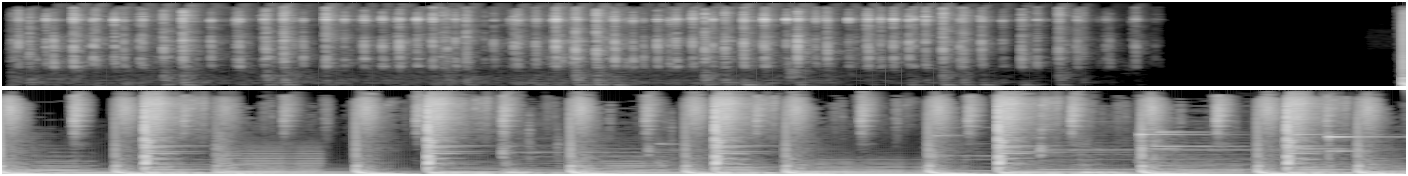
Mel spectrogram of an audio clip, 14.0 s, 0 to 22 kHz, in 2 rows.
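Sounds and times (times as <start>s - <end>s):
mechanical keyboard typing: 0.0s - 5.8s.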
